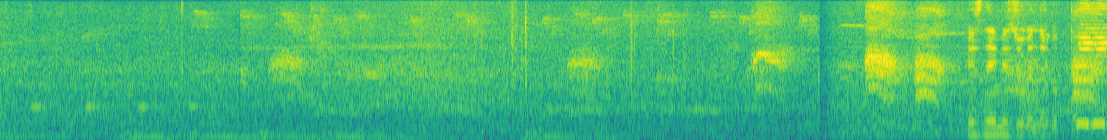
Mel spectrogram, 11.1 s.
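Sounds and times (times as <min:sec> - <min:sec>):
low steady hum: 0:00.0 - 0:06.3
crows cawing: 0:02.7 - 0:04.1, 0:05.7 - 0:06.1, 0:07.5 - 0:08.0, 0:08.6 - 0:10.4.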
